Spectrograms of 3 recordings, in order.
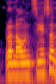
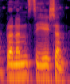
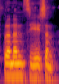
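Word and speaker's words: pronunciation: तो ध्यान रखना है, आपको प्र के बाद नाउन नहीं कहना है। इट्स not noun, it's none. तो प्र के बाद आपको नन कहना है, नन।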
